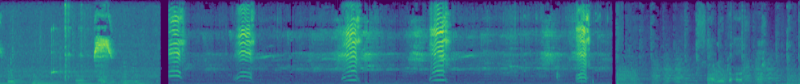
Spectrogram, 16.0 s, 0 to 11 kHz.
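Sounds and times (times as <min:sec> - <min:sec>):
background music: 0:00.0 - 0:03.2, 0:12.4 - 0:16.0
sloth high squeaks: 0:04.6 - 0:05.2, 0:06.8 - 0:07.5, 0:08.4 - 0:09.1, 0:11.3 - 0:12.0.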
